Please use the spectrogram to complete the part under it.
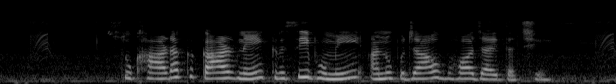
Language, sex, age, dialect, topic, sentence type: Maithili, female, 25-30, Southern/Standard, agriculture, statement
